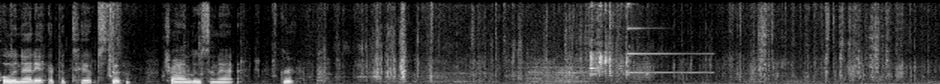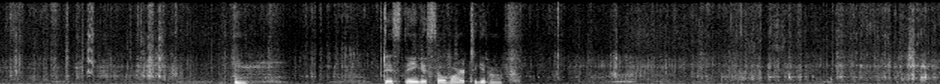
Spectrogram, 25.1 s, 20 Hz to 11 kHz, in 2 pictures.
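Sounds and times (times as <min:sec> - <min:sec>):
silicone mold creaking and rubbing: 0:00.0 - 0:25.0.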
